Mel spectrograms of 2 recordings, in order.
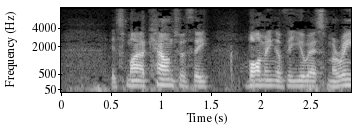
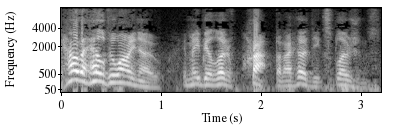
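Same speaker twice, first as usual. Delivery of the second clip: loud, high angry snap; angry retort; 3 semitones higher, 11 dB louder than usual. Retold or imitated. Foley angrily answering the narrator while driving. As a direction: snap back in frustration. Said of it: "Foley's angry".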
